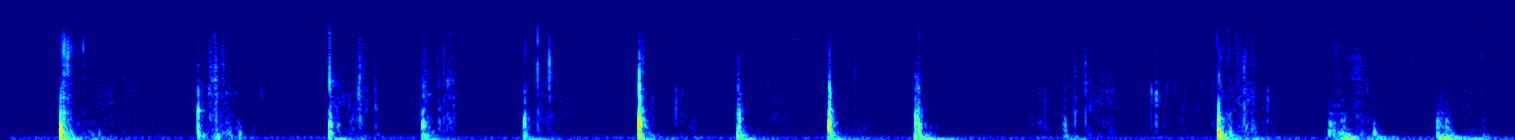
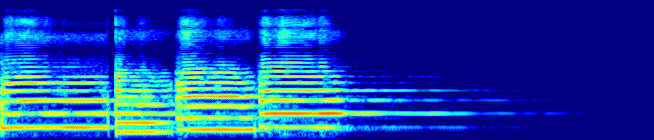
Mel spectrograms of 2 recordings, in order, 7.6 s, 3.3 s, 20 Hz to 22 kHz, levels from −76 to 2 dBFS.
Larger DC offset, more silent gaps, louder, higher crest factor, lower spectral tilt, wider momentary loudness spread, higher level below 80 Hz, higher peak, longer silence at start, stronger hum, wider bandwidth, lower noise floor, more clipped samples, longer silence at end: neither; neither; second, -40 LUFS vs -18 LUFS; first, 32 dB vs 14 dB; first, -6 dB/octave vs -1.5 dB/octave; first, 21 LU vs 8 LU; first, -50 dBFS vs -80 dBFS; about the same, -8 dBFS vs -8 dBFS; first, 0.3 s vs 0 s; neither; second, 11.5 kHz vs 17 kHz; second, -62 dBFS vs -72 dBFS; neither; second, 0.15 s vs 1.05 s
